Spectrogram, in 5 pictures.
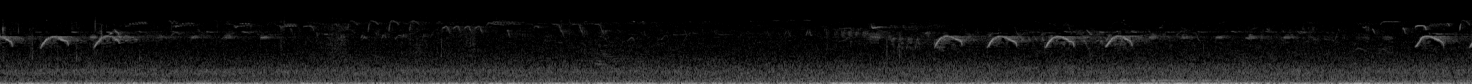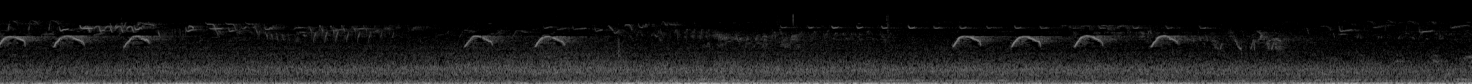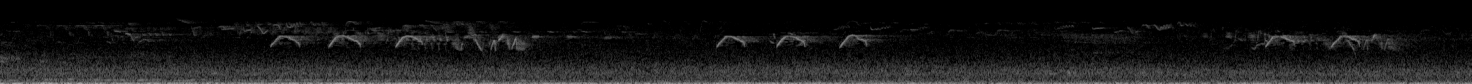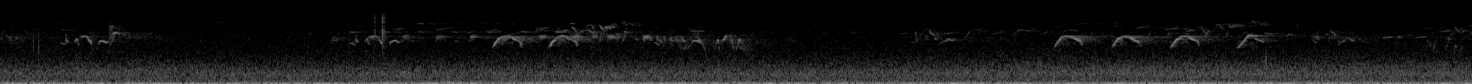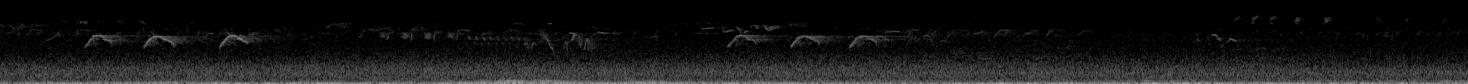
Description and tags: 20100424.pine.forest.01
Pine forest ambiance, with birds singing and soft murmur of wind on the trees (crank your amp up, you won't regret it). Shure WL183 mics, Fel preamp, Olympus LS10 recorder. Recorded at Sierra del Pozo (Jaen, S Spain) while climbing to Cabañas Peak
